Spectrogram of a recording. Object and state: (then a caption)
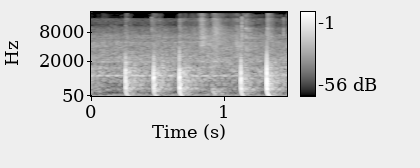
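Baked-through sourdough loaf, hollow. Five quick knocks on the bottom of a freshly baked, still-hot sourdough loaf just out of its loaf pan, checking whether it is done. Each knock is a short, dull thud that dies away almost at once. The loaf sounds hollow, showing it is baked through.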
